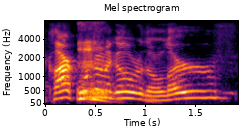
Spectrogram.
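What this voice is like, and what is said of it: Madea character voice. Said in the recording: “doing a fucking Madea impression”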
